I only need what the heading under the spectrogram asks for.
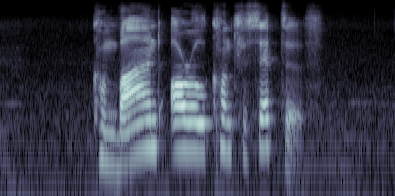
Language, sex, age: English, male, 19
